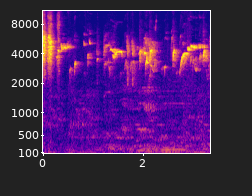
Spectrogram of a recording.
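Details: Four baby canaries being fed by a Balkan goldfinch give loud high chirps at the start, followed by continuous overlapping twittering notes.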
